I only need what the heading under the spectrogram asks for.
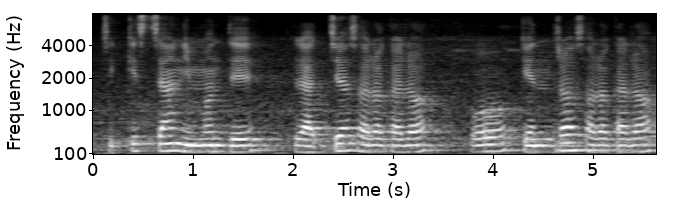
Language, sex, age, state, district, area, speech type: Odia, male, 18-30, Odisha, Khordha, rural, spontaneous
